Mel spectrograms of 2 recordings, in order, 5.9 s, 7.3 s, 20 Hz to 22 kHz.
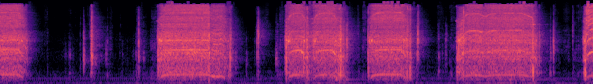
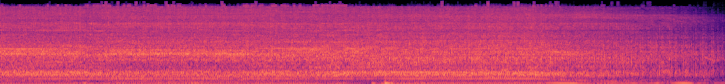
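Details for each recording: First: Makita DHP485 cordless drill, a 2020 machine, after fitting a new hex-end chuck (its third chuck): several even bursts of smooth steady motor whine with clean starts and stops, no grinding or rattle; runs healthy. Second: Bosch GBH 5-40 DCE, well used, fitted with new brushes and run with the cover off: steady high whir with a rough crackly edge, then wind-down. Heavy sparking and quick heat show a worn, damaged, overworked armature on its way out.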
